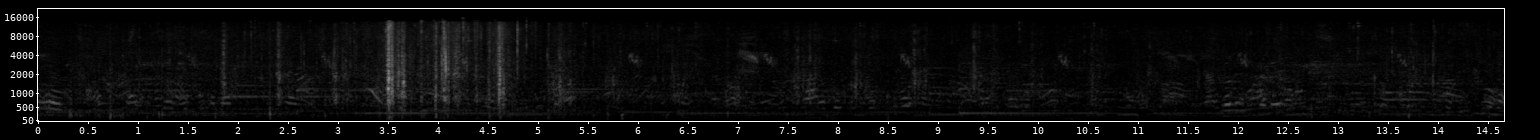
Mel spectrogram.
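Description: Hoofbeats of a show-jumping horse cantering and jumping a course on a sand arena, with a burst of sharp knocks about three and a half to five seconds in, the loudest part. Faint voices and faint background music underneath.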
